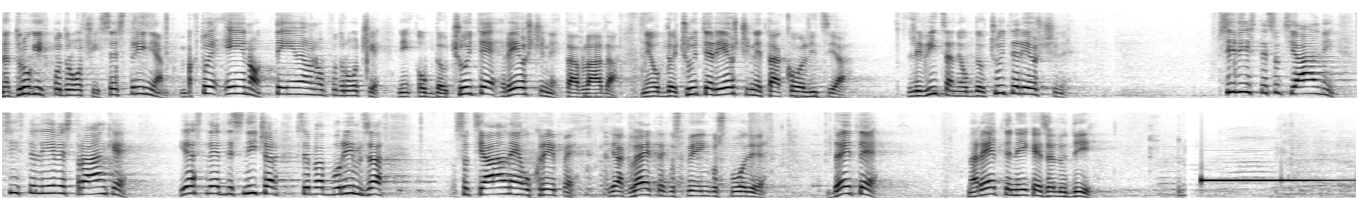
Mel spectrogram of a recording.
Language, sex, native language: Slovenian, male, Slovenian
